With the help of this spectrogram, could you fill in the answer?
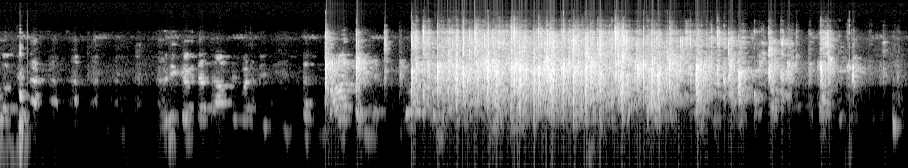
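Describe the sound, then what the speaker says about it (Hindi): Audience at a motivational seminar in a school applauding a speaker: after scattered talk and light laughter, a dense burst of clapping swells up and continues loudly for several seconds before tapering off. "तालियां उमंग के लिए"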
